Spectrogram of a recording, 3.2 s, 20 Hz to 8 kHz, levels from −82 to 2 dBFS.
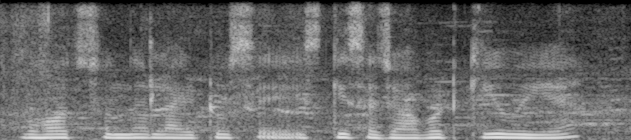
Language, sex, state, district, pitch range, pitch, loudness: Hindi, female, Delhi, New Delhi, 175-195 Hz, 185 Hz, -14 LUFS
